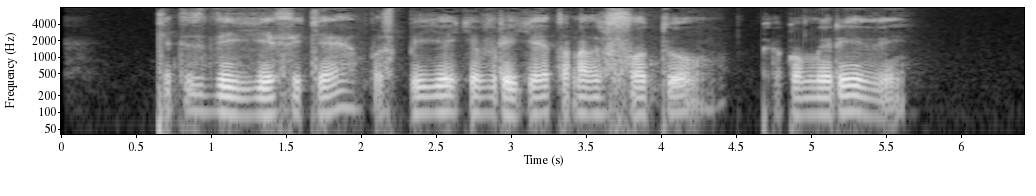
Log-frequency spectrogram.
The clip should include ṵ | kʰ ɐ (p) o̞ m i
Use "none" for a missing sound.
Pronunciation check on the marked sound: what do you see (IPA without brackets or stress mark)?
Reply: k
